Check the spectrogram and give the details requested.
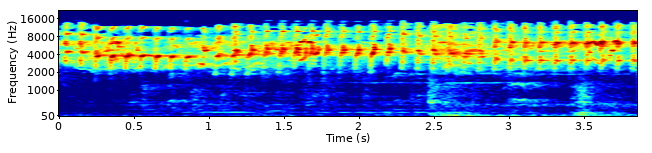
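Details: Lovebird being trained for singing competitions with a simulated contest. A continuous shrill, rapidly pulsed chatter runs throughout, with a few low thumps in the second half.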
